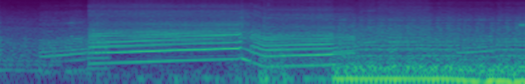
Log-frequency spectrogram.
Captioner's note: engine revving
